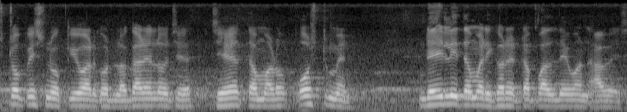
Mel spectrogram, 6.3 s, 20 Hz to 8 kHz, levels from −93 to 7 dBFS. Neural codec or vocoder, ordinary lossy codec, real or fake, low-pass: none; none; real; 7.2 kHz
